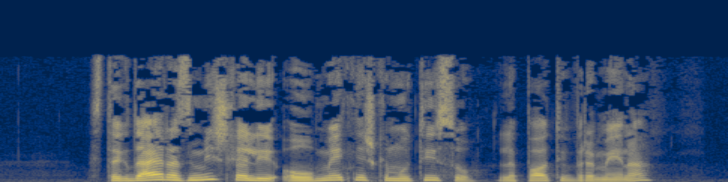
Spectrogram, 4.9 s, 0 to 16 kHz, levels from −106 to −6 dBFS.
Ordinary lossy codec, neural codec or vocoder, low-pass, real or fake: MP3, 48 kbps; none; 14.4 kHz; real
